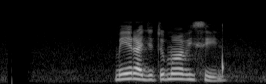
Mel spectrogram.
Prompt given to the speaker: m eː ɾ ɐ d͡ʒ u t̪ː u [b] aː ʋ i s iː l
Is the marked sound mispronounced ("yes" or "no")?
yes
